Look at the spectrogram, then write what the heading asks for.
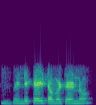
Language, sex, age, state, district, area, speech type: Kannada, female, 45-60, Karnataka, Bellary, rural, conversation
